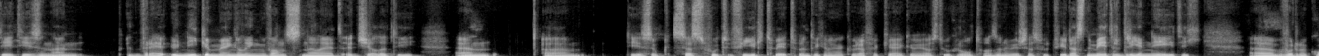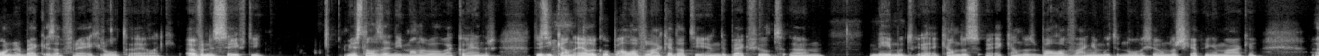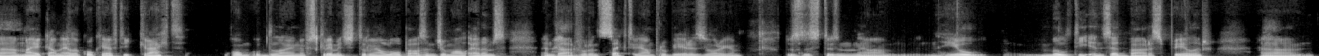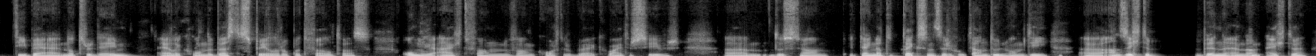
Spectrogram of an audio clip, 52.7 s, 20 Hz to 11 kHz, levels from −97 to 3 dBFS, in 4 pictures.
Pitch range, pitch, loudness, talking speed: 110-130 Hz, 120 Hz, -24 LUFS, 195 wpm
